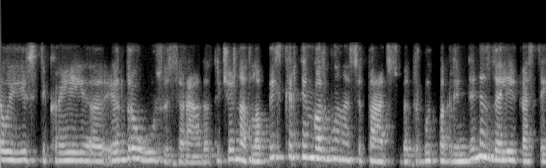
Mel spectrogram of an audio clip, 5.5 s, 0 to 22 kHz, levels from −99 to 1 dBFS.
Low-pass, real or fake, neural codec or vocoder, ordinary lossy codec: 7.2 kHz; real; none; Opus, 24 kbps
